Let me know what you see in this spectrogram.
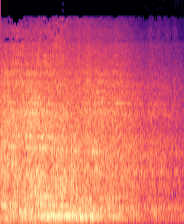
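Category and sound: vehicle, train passing by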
